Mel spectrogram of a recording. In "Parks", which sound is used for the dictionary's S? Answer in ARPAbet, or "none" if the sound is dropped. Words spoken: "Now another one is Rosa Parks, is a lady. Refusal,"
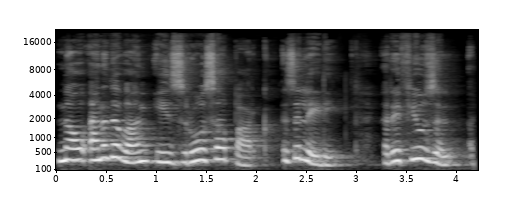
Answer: none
